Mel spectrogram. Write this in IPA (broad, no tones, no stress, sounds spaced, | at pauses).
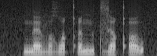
n̪ æ v ɐ ʁ w ɐ qʼ i n̪ a t z ɛ qʼ o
